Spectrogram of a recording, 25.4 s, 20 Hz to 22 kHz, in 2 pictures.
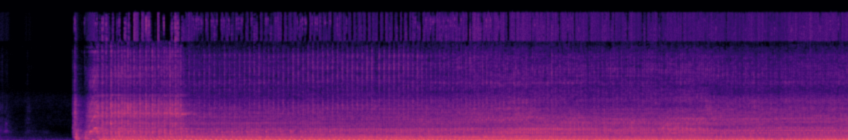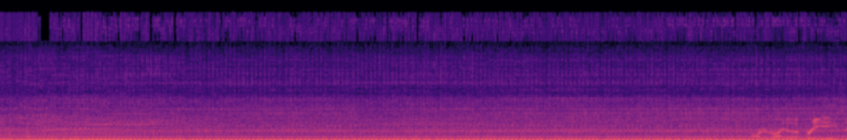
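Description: A 2003 Suzuki LT80 ATV engine catches after a brief quiet moment and keeps running at a steady, loud idle close by for the rest of the time, with a faint voice now and then.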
